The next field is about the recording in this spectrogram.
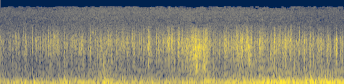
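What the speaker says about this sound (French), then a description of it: "Un incendie! Il se propage dans notre direction." A fire in a film scene crackles and spreads, a steady dense hiss with scattered pops and snaps that grows slightly louder, heard alone without talk.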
